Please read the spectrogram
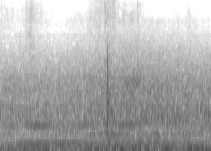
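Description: Steady distant rumble of traffic on a busy dual carriageway, with a single light knock about a second in.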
